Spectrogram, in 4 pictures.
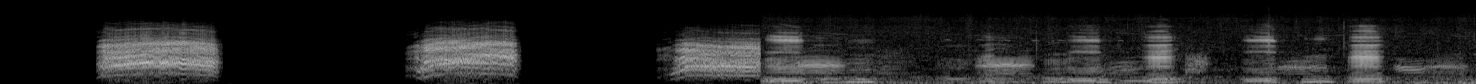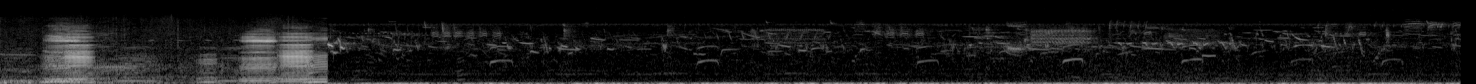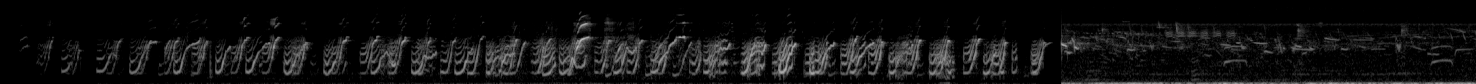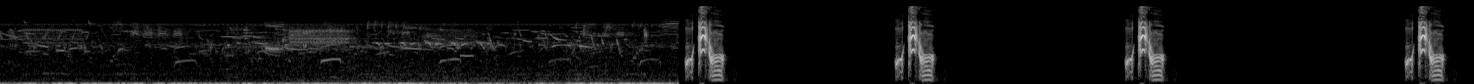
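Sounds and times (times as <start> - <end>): wildebeest nasal grunting call: 6.6 - 18.1
guinea pigs squeaking: 29.7 - 40.0.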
